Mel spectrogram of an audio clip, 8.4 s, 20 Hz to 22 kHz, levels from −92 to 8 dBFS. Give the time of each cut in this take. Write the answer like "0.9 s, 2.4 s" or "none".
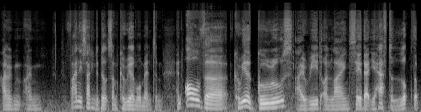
none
